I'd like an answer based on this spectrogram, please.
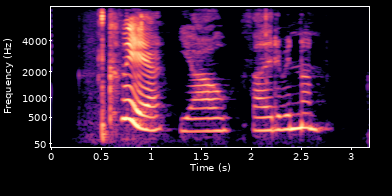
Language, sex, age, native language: Icelandic, male, 9, Icelandic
